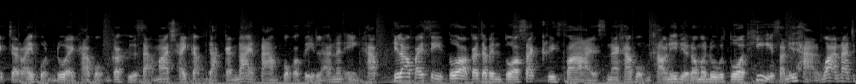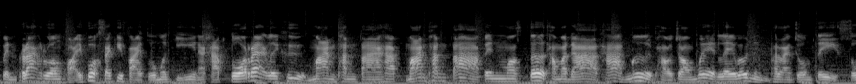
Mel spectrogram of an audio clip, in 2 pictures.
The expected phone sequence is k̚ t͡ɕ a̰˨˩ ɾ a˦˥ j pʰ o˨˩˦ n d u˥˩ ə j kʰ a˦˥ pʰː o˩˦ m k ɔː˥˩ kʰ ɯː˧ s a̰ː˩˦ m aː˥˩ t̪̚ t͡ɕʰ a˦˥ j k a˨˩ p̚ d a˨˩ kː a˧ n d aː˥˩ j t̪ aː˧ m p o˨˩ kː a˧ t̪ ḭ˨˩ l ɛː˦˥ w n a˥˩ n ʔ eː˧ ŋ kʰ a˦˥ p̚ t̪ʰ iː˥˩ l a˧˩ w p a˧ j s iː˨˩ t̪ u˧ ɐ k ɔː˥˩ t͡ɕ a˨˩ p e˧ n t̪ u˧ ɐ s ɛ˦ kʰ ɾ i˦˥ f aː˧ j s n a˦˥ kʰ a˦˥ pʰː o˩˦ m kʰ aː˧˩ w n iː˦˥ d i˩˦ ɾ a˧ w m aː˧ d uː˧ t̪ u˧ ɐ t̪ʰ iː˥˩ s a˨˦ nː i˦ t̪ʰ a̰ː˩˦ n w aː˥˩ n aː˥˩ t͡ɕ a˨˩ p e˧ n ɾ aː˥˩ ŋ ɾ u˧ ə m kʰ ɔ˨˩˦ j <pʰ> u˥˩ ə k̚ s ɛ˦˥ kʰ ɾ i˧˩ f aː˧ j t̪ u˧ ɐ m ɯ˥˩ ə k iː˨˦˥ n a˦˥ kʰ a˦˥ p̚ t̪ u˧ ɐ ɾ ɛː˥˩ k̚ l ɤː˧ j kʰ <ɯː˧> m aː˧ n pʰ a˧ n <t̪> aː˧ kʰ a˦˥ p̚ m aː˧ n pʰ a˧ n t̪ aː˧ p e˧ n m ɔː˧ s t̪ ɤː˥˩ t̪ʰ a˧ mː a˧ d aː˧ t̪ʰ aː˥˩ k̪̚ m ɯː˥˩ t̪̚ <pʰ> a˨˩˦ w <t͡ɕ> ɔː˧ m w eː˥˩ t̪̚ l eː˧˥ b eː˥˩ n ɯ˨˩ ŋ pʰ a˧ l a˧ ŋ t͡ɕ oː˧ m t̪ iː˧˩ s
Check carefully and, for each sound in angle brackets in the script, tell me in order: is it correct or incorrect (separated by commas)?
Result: correct, correct, correct, correct, correct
